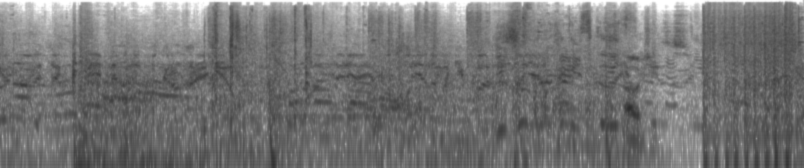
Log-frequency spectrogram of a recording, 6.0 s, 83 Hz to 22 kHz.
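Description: Dense in-game gunfire and explosions from the Modern Warfare 2 gunship-style missile sequence, a continuous loud barrage with a brief lull near the end, while a voice exclaims over it.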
